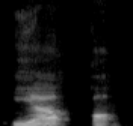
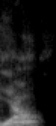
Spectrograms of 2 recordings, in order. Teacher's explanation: pangkal lidah ke langit-langit atas, sentuh lepas, sentuh lepas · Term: qalqalah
